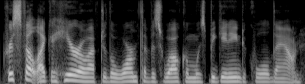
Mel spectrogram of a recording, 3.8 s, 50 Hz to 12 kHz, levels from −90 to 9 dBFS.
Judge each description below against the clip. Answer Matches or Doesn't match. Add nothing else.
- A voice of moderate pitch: Matches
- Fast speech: Matches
